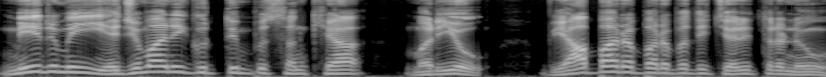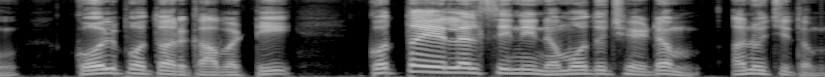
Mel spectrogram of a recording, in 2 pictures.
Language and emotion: Telugu, neutral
